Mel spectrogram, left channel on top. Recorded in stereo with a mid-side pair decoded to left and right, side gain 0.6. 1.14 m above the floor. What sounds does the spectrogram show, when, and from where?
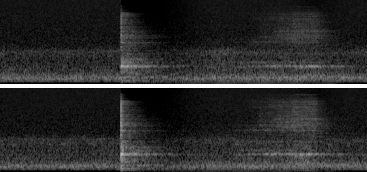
1.2 s a thud: 60° right, 2.5 m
